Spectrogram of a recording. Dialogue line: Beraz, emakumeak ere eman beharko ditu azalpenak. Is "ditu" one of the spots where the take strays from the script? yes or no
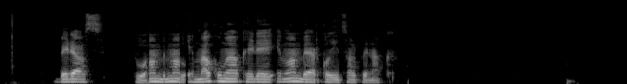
yes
